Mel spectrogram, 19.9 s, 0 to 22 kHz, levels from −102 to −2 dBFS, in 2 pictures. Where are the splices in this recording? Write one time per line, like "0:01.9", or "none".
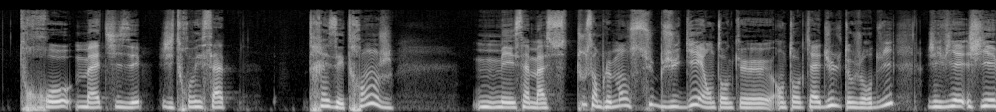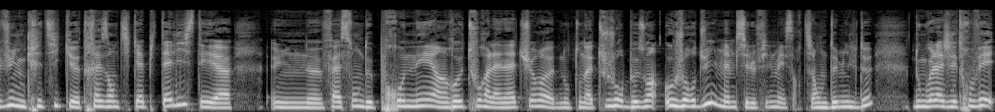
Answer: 0:01.4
